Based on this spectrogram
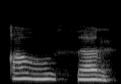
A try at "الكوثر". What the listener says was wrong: round lips ہو رہے ہیں آپ کے،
